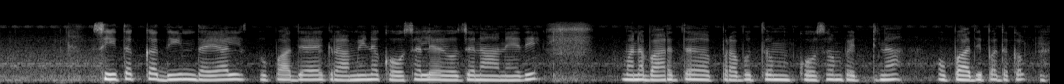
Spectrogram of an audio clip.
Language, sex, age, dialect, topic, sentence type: Telugu, female, 25-30, Telangana, banking, statement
